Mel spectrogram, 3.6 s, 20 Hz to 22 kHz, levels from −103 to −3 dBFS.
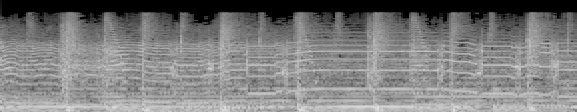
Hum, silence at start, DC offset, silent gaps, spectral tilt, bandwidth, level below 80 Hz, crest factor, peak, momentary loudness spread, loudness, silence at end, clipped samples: none; 0 s; 0.8%; none; -3.5 dB/octave; 14 kHz; -32 dBFS; 18 dB; 0 dBFS; 2 LU; -18 LUFS; 0 s; under 0.1%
